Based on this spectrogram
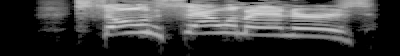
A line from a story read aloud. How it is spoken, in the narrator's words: he yelled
